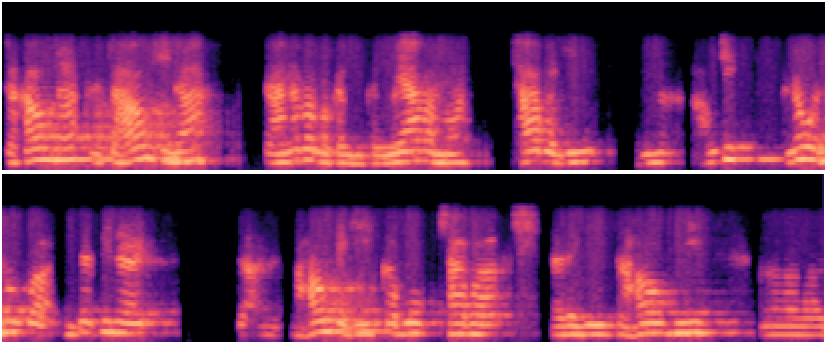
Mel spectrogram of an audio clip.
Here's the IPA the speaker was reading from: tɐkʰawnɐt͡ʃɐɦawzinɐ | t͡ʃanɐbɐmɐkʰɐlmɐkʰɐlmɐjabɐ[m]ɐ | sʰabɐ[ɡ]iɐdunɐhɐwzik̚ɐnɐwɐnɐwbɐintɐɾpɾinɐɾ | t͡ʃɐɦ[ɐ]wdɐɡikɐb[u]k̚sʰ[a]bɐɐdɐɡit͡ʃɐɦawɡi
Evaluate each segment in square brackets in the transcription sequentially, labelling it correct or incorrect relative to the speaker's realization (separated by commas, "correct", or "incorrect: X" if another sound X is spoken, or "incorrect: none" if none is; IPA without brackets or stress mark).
correct, correct, incorrect: a, incorrect: o, correct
